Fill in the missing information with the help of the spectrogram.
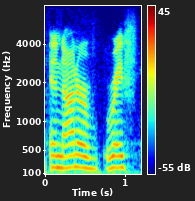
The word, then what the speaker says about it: Ralph: Now, there was a special dog in your life, and his name is spelled Ralph, but you pronounce it differently. – It's pronounced Rafe.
